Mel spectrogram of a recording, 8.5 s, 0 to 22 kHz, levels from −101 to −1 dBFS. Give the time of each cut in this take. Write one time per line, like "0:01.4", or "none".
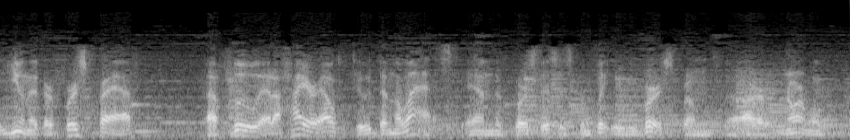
0:05.7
